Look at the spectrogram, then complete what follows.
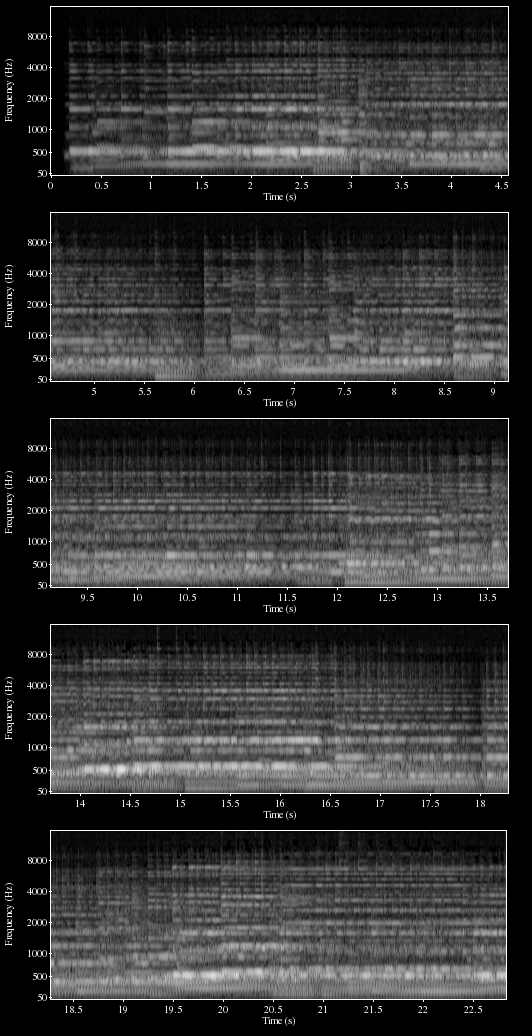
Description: Mandolina

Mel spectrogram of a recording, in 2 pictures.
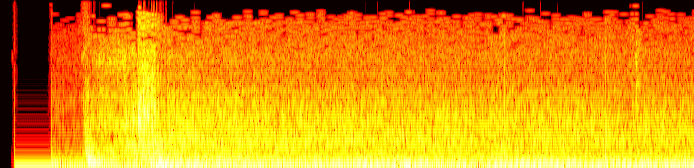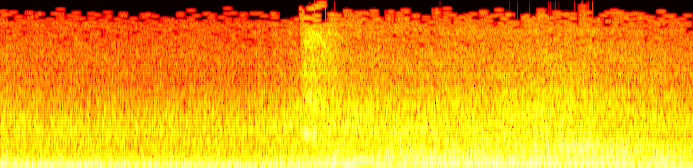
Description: camion

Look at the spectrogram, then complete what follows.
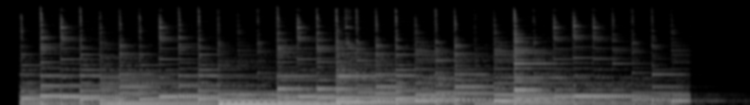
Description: GUITARRA

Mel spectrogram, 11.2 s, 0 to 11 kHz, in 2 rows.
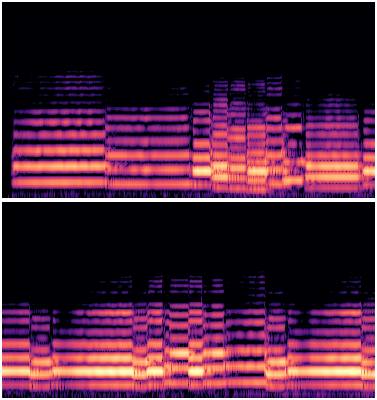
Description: Fagot; Beethoven; Sinfonía nº 6

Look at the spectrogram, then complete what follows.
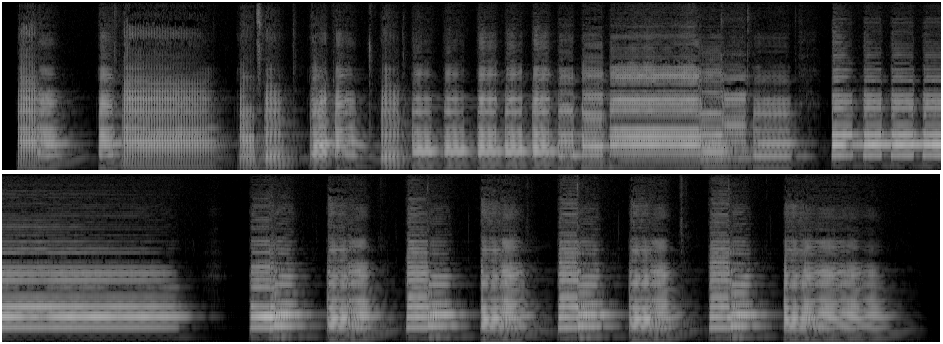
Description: Contrafagot

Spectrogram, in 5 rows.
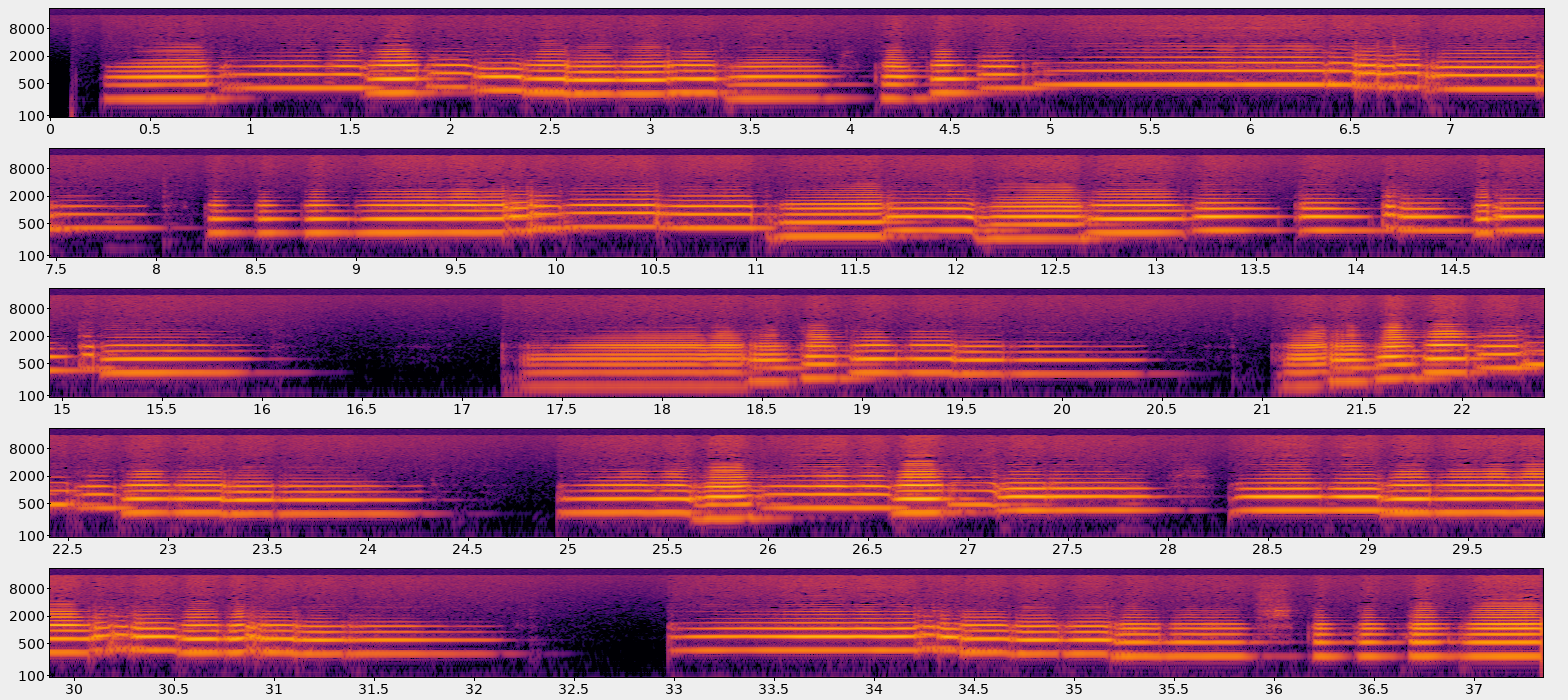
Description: Trompa, concierto KV 447; Mozart

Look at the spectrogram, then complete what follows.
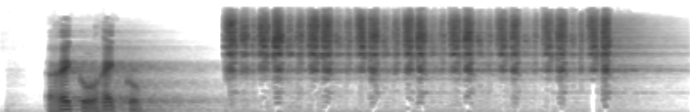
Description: Güiro

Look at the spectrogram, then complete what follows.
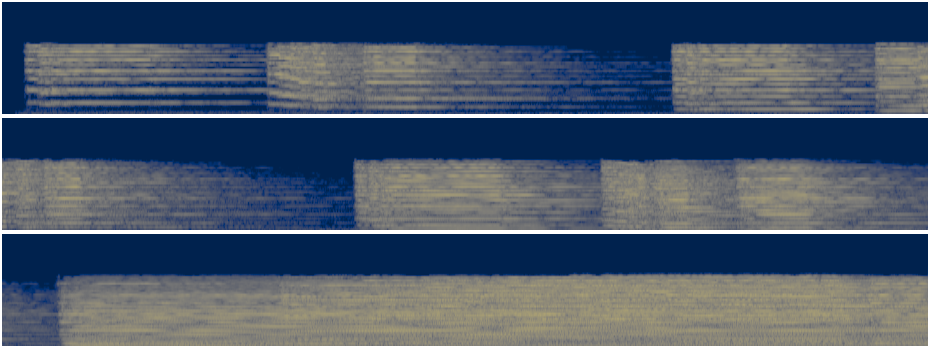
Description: organo

